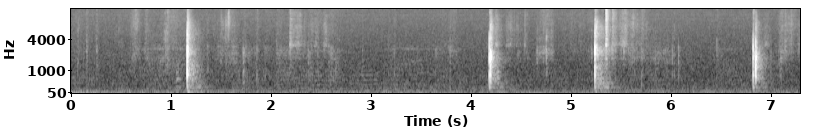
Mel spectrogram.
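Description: A foam squishy toy shaped like a seaweed-wrapped senbei rice cracker being squeezed and bent in the hands, with a faint rustle of foam and fingers. The rustle is broken by four short, sharp clicks: one about a second in, two around four to five seconds, and one near the end.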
